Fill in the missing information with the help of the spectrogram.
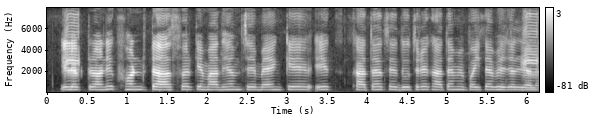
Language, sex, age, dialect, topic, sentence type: Bhojpuri, female, 18-24, Southern / Standard, banking, statement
